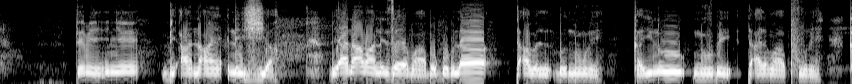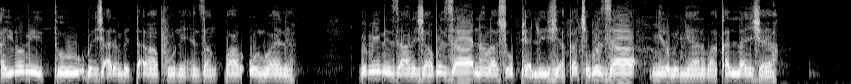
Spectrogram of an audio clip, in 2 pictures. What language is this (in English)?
Dagbani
